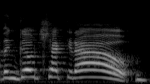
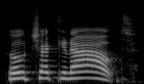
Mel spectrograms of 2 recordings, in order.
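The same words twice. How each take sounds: First: High urging. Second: Slow, drawn-out go check it out; slow repeat. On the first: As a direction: go pitched up high, pushy. Urging listeners to watch. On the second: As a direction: spell it out slowly to them. Repeating the plug slower. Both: Real, not acted.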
